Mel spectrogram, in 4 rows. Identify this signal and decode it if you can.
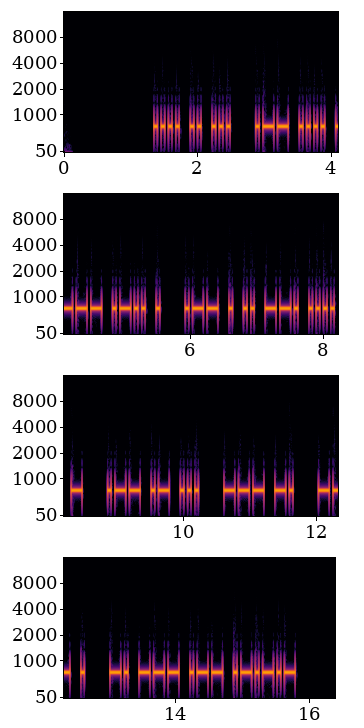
Morse code, heard as a keyed tone, about 22 wpm, 700 Hz. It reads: HIS WHOLE WEIGHT WAS ON ME NOW.
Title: Sentences from Top 1000 Words - Review Part 3 - 22wpm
